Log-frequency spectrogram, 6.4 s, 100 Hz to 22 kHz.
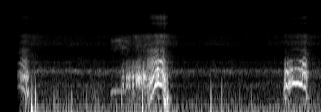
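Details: Snoring in a sleeping dog that makes weird noises in its sleep: irregular rasping, whistling snorts at about 22 a minute, over room noise.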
